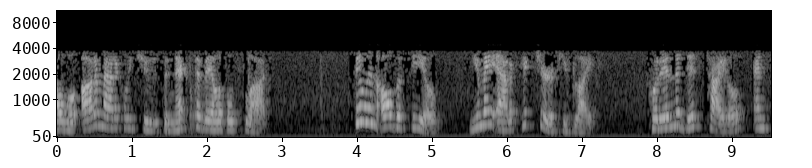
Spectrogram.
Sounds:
Speech

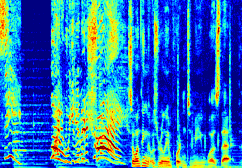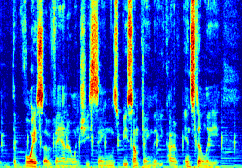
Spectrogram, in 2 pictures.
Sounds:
Speech, Music

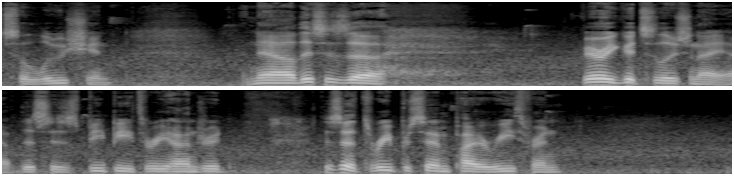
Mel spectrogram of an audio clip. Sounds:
Speech

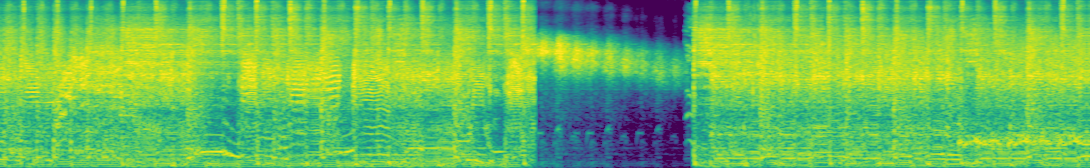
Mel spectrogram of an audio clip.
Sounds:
Music

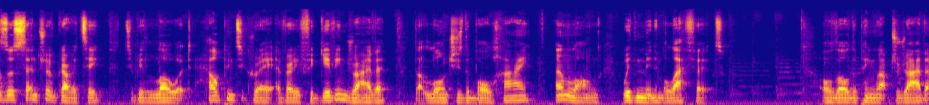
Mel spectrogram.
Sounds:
Speech, Music

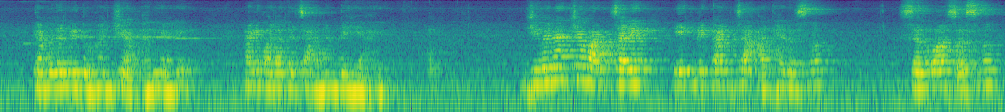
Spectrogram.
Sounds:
Speech, woman speaking, monologue

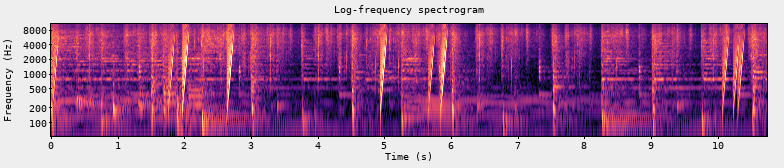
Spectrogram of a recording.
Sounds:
Music

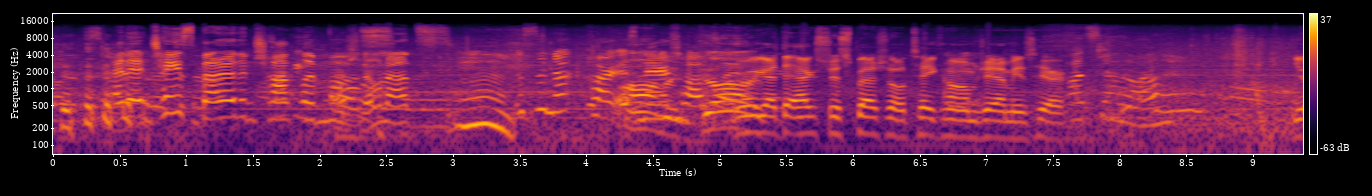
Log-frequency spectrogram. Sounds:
Speech

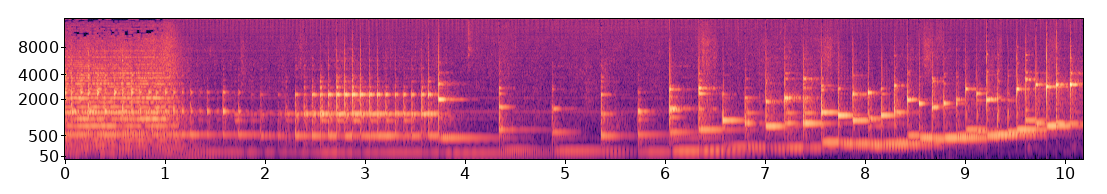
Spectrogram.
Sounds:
Music, playing marimba, xylophone

